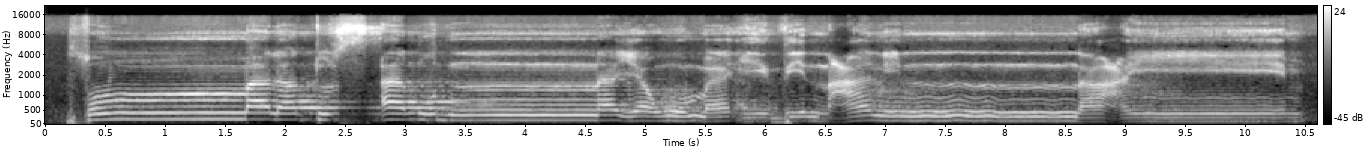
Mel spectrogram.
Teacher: ada Nun tasydid itu didengungkan dan ditahan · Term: gunnah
